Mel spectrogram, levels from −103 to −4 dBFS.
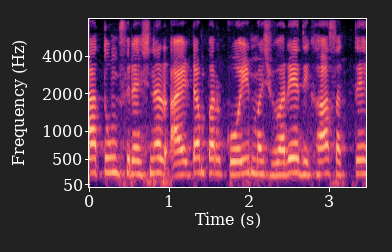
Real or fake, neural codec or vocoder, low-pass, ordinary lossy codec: real; none; none; none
